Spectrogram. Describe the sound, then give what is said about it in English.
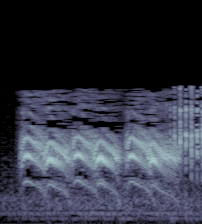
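Crows caw in a rapid series of harsh, ringing calls, ending in a burst of quick, clipped croaks. No other sounds are heard. “You need look no further than the nearest flock of crows.”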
